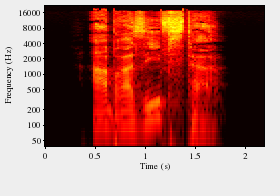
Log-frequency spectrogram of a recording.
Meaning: inflection of abrasiv: 1. strong/mixed nominative masculine singular superlative degree 2. strong genitive/dative feminine singular superlative degree 3. strong genitive plural superlative degree
- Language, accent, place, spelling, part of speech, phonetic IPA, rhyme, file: German, Germany, Berlin, abrasivster, adjective, [abʁaˈziːfstɐ], -iːfstɐ, De-abrasivster.ogg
